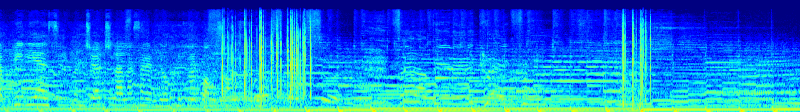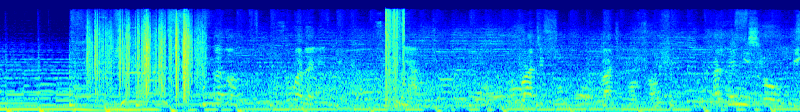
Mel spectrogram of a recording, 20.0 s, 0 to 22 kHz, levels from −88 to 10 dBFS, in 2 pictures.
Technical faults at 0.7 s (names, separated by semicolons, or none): none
